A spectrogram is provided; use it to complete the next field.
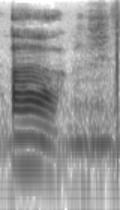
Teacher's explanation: इसके उच्चारण में मुख सबसे अधिक खुलता है आ ठीक है इसके बाद आता अर्ध विवत जैसे छोटा ओ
